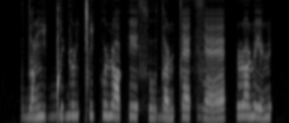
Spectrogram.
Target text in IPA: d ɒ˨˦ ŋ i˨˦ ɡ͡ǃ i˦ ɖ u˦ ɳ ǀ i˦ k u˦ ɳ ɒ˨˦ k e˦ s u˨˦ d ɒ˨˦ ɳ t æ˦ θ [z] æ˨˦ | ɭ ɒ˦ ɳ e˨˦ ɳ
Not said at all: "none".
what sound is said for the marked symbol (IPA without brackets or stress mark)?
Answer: z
